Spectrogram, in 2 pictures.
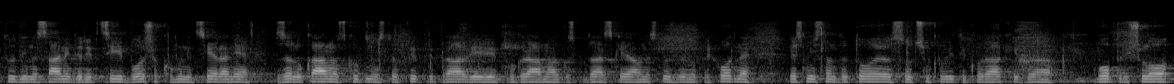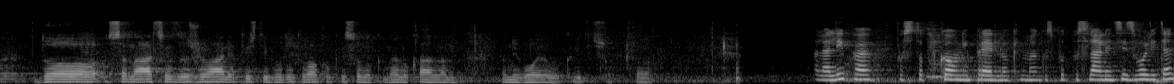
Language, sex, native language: Slovenian, male, Slovenian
